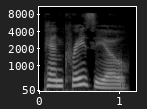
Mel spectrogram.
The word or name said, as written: pancrazio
